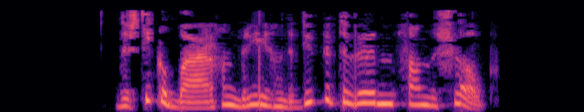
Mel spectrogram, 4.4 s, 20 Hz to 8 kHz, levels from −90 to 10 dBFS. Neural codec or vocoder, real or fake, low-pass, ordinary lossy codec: codec, 16 kHz, 4 kbps, FreqCodec, larger model; fake; 7.2 kHz; MP3, 24 kbps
